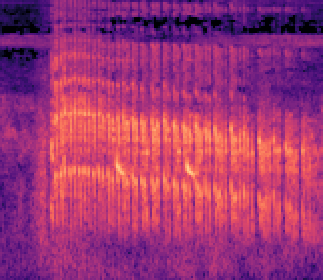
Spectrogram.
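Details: Red-eyed bird (chim mắt đỏ) in tí nỉ song: after a brief quiet start, a rapid, loud, rattling chatter of buzzy pulsed notes carries on to the end.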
